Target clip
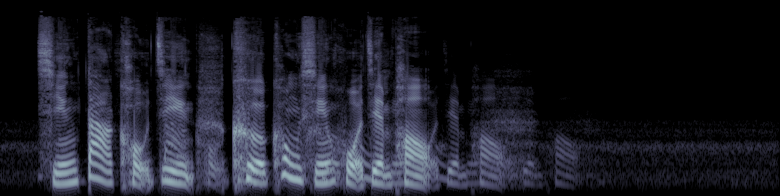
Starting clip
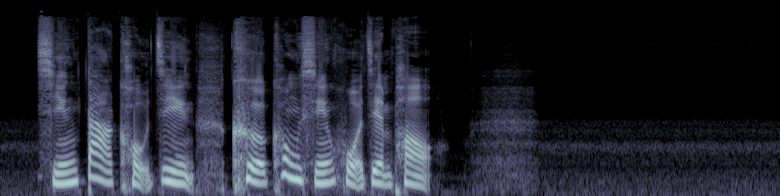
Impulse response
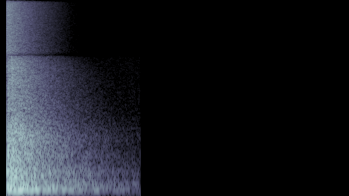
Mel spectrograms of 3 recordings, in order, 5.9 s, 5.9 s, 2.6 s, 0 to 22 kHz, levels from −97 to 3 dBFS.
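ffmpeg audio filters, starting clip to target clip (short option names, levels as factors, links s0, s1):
-filter_complex "[0:a]highpass=310,asplit=2[s0][s1];[s1]adelay=565,lowpass=f=1500:p=1,volume=0.15,asplit=2[s2][s3];[s3]adelay=565,lowpass=f=1500:p=1,volume=0.22[s4];[s0][s2][s4]amix=inputs=3:normalize=0,volume=0.562"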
